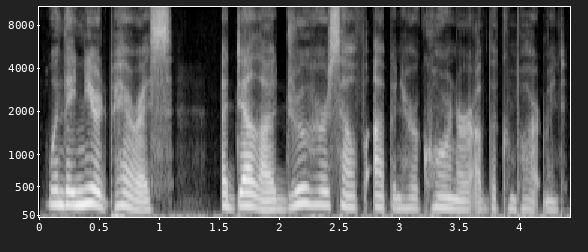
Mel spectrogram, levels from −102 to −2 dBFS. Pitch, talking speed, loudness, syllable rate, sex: 175 Hz, 190 wpm, -18 LUFS, 5.8 syllables/s, female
